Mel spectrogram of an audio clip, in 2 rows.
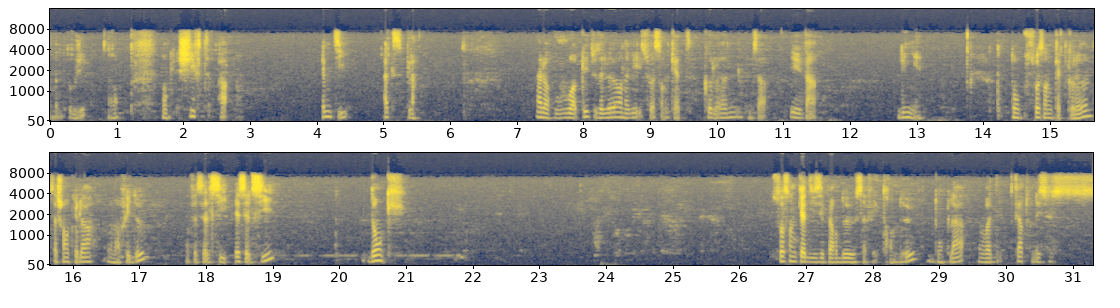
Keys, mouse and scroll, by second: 0.2 click, 0.6 click, 1.7 click, 2.4 shift+a, 21.1-21.7 scroll down 1, 21.7-28.2 middle drag.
